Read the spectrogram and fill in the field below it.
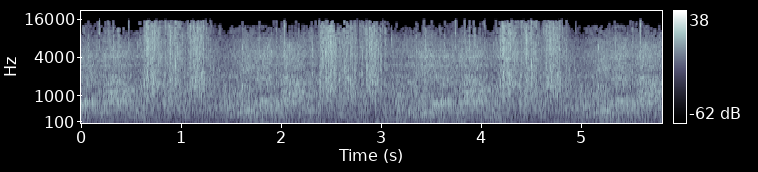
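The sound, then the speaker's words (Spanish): A massive crowd of thousands at one of the largest rallies remembered in Bilbao, in the Basque Country, chants loudly in unison, the roar rising and falling in repeated rhythmic surges, a dense wall of many voices with no single speaker standing out. “En Bilbao, en una de las concentraciones más multitudinarias que se recuerdan, vence un grito al unísono.”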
